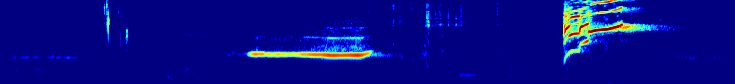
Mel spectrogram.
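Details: Tame two-year-old male plum-headed parakeet kept as a pet, known to speak Urdu or Hindi words and whistle: a steady, level whistle lasting half a second, then after a pause a short harsh rising squawk, in a quiet indoor room.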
